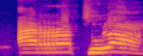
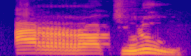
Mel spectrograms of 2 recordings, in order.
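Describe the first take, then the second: First: The word ends in an a vowel. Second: The word ends in a u vowel. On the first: The speaker calls it wrong. "Tidak boleh ar-rajula, salah" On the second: The speaker calls it right. "Harus ar-rajulu"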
